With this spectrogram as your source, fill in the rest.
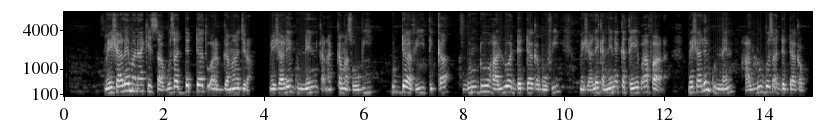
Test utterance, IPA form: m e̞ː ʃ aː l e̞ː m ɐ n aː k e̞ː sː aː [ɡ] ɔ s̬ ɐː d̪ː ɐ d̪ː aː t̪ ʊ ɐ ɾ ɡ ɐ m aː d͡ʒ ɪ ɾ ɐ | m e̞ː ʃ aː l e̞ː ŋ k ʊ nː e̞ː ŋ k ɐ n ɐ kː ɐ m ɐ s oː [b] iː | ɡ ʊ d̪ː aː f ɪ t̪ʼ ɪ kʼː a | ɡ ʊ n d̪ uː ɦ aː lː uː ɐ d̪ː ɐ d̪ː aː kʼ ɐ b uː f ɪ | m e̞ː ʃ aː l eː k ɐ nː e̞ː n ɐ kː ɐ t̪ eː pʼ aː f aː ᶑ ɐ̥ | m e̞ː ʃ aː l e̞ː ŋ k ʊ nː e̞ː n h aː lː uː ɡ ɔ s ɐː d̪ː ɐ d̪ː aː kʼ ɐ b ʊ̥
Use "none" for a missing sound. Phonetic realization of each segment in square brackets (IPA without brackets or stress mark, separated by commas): ɡ, b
